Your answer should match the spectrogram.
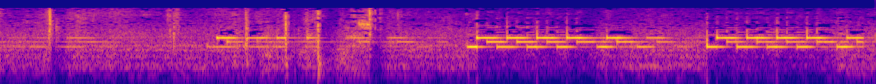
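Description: A mobile phone ringtone goes off during a class, a bright electronic melody of short tones repeating its phrase a few times, loud and steady with brief gaps between cycles.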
